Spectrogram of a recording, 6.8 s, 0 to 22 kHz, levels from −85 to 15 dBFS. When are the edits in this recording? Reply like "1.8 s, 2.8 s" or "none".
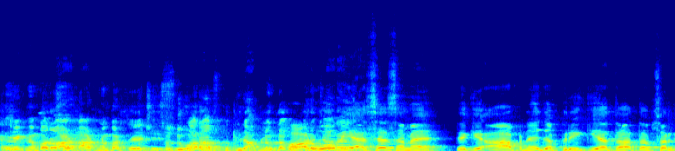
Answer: none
